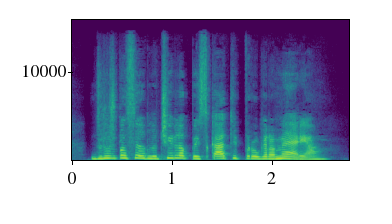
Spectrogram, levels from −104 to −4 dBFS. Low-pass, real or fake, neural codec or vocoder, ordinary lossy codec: 14.4 kHz; fake; codec, 44.1 kHz, 2.6 kbps, DAC; AAC, 64 kbps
